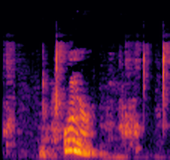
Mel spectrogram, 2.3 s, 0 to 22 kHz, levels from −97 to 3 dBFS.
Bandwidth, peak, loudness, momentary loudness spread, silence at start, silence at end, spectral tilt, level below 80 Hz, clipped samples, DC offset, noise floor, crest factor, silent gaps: 7.8 kHz; -2 dBFS; -22 LUFS; 23 LU; 0.05 s; 0 s; -5 dB/octave; -64 dBFS; under 0.1%; under 0.1%; -45 dBFS; 22 dB; none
